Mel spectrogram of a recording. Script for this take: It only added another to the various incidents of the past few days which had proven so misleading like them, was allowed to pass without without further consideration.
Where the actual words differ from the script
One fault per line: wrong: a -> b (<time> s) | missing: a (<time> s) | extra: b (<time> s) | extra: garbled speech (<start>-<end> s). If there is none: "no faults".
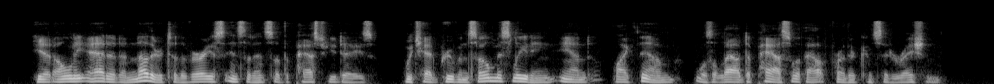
extra: and (5.6 s)
missing: without (8.3 s)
